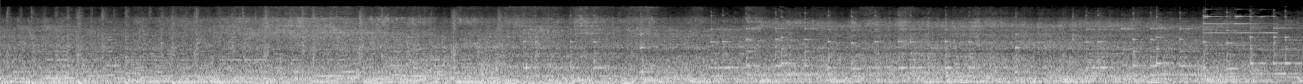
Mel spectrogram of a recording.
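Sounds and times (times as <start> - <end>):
background music: 0.0 - 13.0
passing train rumble: 0.0 - 13.0.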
